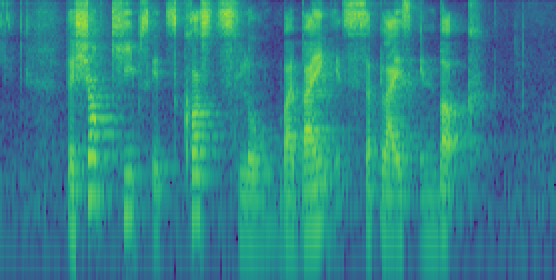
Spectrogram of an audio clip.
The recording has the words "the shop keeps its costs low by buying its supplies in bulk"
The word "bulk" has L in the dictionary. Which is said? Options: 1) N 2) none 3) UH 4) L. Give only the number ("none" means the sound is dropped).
4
